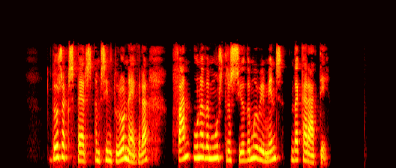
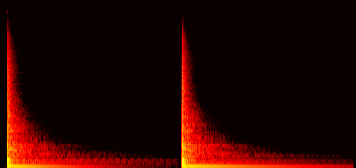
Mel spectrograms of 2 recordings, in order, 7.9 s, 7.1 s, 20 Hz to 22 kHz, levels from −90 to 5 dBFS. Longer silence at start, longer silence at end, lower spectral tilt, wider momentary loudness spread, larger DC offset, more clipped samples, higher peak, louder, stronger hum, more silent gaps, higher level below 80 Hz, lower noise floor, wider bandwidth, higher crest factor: first, 1 s vs 0.15 s; about the same, 1.4 s vs 1.5 s; second, -2 dB/octave vs -7 dB/octave; second, 8 LU vs 26 LU; neither; neither; about the same, -2 dBFS vs 0 dBFS; first, -17 LUFS vs -28 LUFS; neither; first, 3.34-3.43 s vs none; second, -62 dBFS vs -34 dBFS; second, -66 dBFS vs -75 dBFS; second, 8 kHz vs 10.5 kHz; second, 18 dB vs 30 dB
